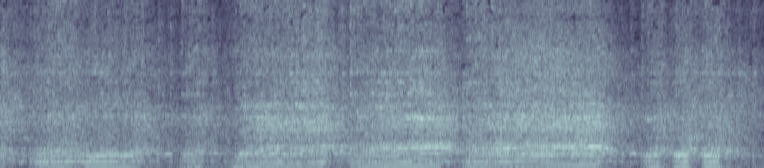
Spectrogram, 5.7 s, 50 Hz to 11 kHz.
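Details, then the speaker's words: Echo PB-250 two-stroke leaf blower with new replacement carburetor, just started and warming: revs rising and sagging every second or so, slightly boggy as expected; normal warm-up running. "It might be a little boggy at first as it warms up and gets everything going through here, so don't be surprised if that's the case, just for a couple of moments as you get it going."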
